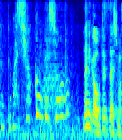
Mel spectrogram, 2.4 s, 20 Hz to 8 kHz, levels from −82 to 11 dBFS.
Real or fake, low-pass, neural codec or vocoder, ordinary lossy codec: real; none; none; none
